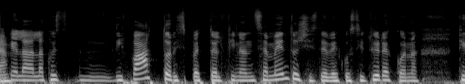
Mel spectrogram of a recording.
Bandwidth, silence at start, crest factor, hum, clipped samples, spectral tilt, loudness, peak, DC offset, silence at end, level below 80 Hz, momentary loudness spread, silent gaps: 12.5 kHz; 0 s; 14 dB; none; under 0.1%; -7.5 dB/octave; -23 LUFS; -8 dBFS; under 0.1%; 0 s; -34 dBFS; 7 LU; none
